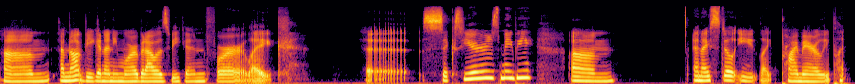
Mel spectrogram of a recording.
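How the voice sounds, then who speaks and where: A woman's voice: on the low side, takes it slowly, clear, resonant tone, dry recording, studio quality. A young woman hosting a podcast, rambling casually through an intro with many fillers. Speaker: podcast host.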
